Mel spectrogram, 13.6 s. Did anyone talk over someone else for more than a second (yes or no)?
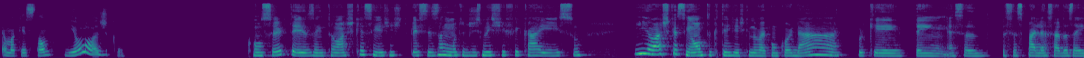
no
